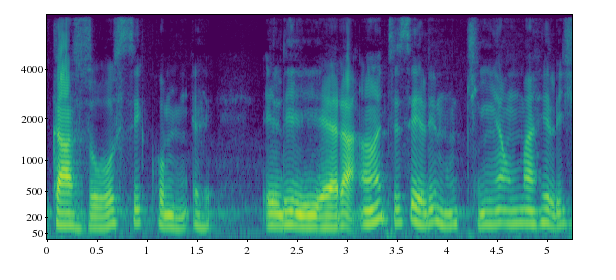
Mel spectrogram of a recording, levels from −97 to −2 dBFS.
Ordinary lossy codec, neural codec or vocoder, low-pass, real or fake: none; codec, 16 kHz, 16 kbps, FunCodec, trained on LibriTTS, 50 frames a second; none; fake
